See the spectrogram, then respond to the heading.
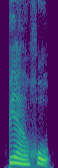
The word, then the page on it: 辩护: biàn hù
